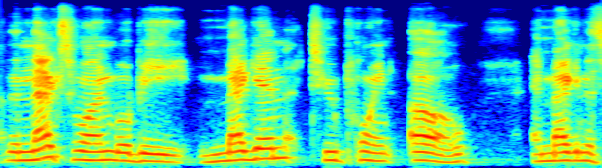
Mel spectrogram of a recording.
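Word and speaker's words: M3GAN: 2023 I like how it has to put Megan pronounced Megan got after her parents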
